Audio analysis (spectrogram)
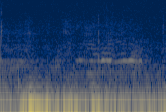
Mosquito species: Mansonia africanus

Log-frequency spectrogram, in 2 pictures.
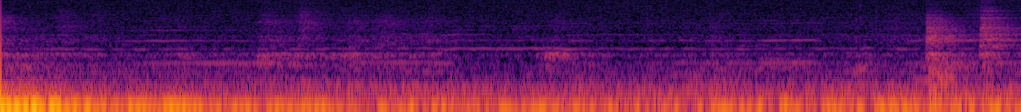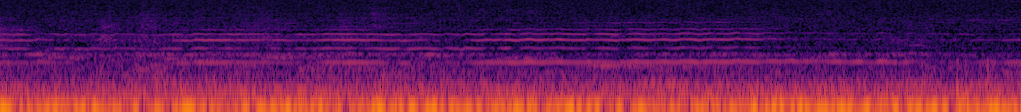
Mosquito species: Anopheles funestus s.s.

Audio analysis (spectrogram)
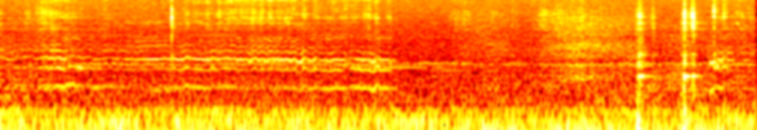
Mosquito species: Anopheles arabiensis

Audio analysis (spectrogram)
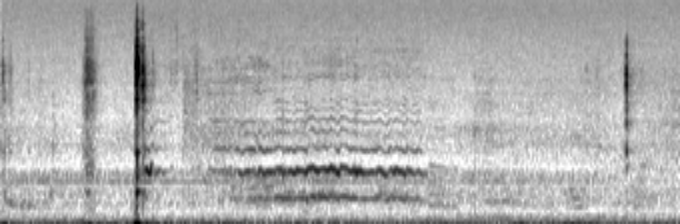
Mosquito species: Anopheles arabiensis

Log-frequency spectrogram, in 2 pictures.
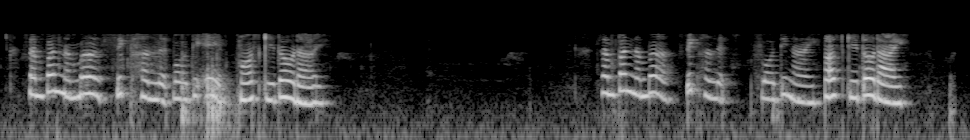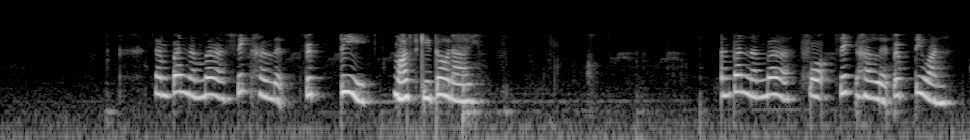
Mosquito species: no mosquito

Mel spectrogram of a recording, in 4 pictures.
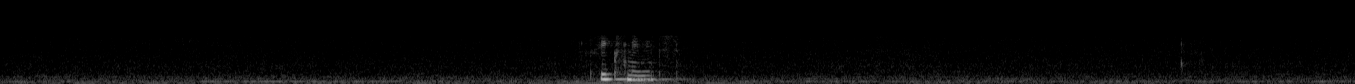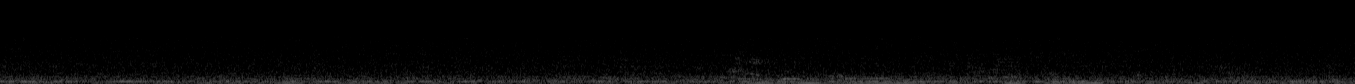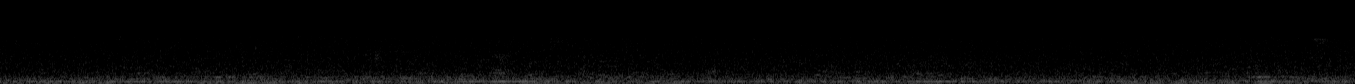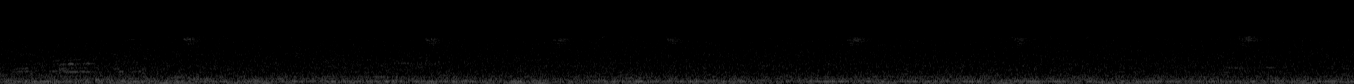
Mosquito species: no mosquito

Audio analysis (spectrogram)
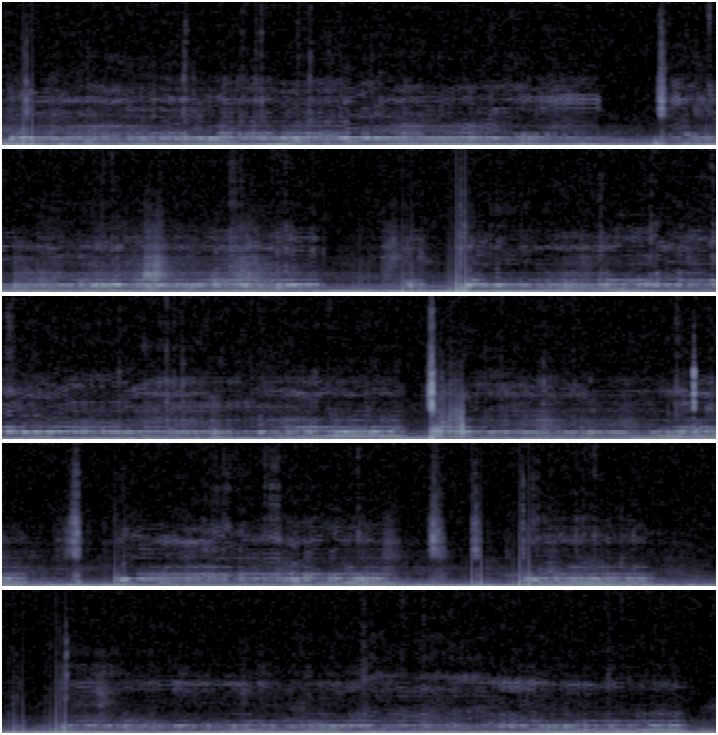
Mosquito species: Anopheles arabiensis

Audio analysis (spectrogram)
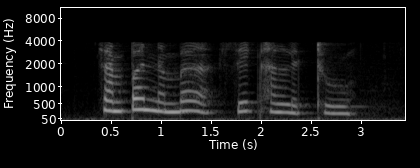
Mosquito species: no mosquito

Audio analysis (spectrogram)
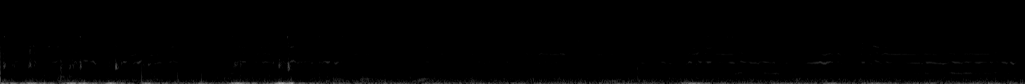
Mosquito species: mosquito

